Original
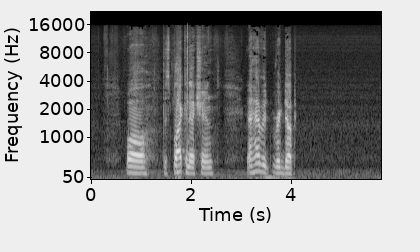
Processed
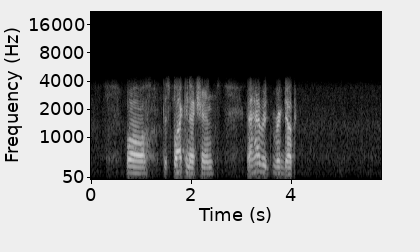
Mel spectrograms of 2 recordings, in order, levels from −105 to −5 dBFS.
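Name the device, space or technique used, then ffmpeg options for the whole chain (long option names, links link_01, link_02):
telephone: -af "highpass=400,lowpass=3300,asoftclip=type=tanh:threshold=-15.5dB,volume=-5dB" -ar 8000 -c:a libopencore_amrnb -b:a 6700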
